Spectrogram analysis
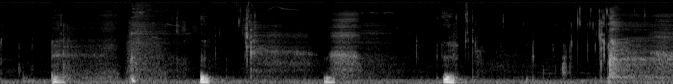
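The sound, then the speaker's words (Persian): Soft swallowing sounds as a son drinks some water: about six wet gulps spaced unevenly over several seconds, with faint breaths between them and no voices. “یکم آب بخور بسرم.”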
